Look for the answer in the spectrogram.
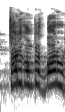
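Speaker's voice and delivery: high, loud retold outburst; resentful outburst. Resentful mother telling her family to move house, indignant outburst. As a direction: act out a mother's indignant demand. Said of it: "mama saya tuh dendam sekali".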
